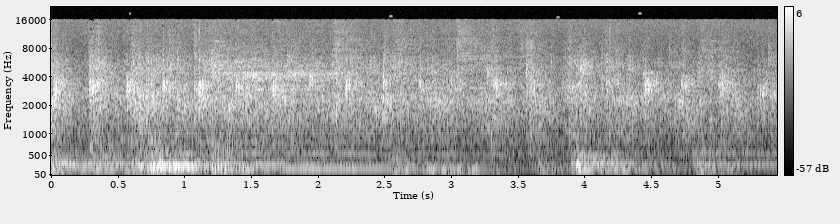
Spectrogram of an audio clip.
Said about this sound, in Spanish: Aleluya, vamos, denle ese aplauso a Jesús.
